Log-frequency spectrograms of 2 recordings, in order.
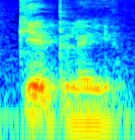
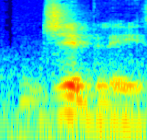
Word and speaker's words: Ghibli: Italian / Arabic is Ghibli with a hard G no doubt about it that's absolutely true however the Japanese pronunciation is most definitely Ghibli so for all of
